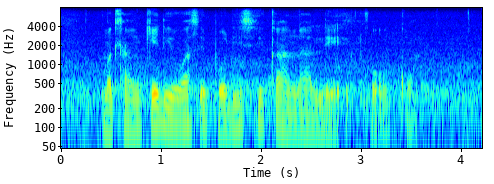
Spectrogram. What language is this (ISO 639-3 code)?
tsn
